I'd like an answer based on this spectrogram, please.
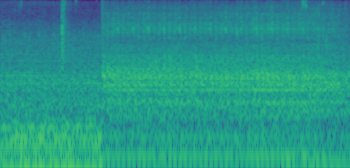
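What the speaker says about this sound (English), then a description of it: "Alright, let's get this tractor over here." A tractor engine idles in a farming simulator game, a steady low rumble that stays even after a louder, rougher burst in the first second.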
